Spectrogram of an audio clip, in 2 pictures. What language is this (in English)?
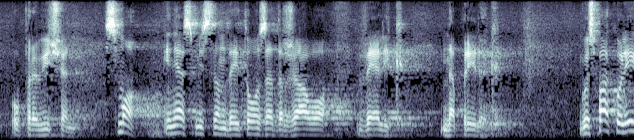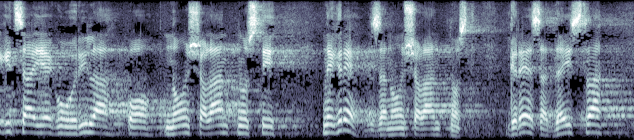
Slovenian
